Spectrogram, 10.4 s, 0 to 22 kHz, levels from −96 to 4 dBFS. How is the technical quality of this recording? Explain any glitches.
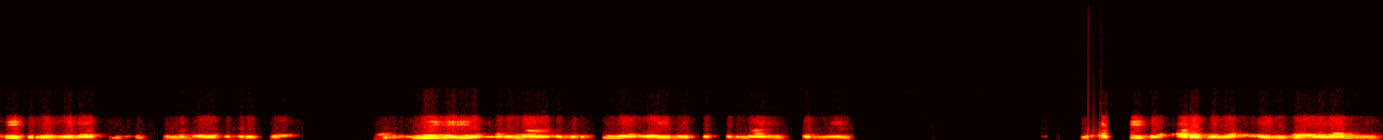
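The recording has one stretch of choppy, robotic-sounding speech near the end. Repeated packet loss occurs from 8.15 to 8.49 s, just before "aragga la’". Successive holes, the longest about 0.18 s, were patched by stretching earlier sound, which gives a choppy, broken texture. The speech was carried over a call link whose upper band stops near 8 kHz, which fits an Opus stream at around 40 kbps.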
